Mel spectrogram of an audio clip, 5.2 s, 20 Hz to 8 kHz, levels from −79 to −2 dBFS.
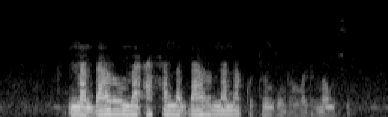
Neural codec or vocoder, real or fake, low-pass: none; real; 7.2 kHz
